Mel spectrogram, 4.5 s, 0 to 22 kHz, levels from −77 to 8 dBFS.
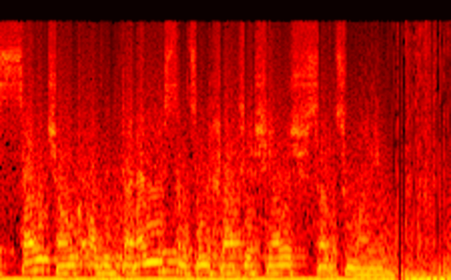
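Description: A harsh, buzzy distortion rides on the speech from start to finish, and the pauses between phrases are not silent but filled with a gritty noise floor sitting somewhere around -20 dBFS. This is the sound of a stuck bit, likely a converter or data line holding one fairly high-order bit fixed, so roughly half of all sample values are pushed off by that bit's weight, and even near-zero signal flips into audible noise.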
